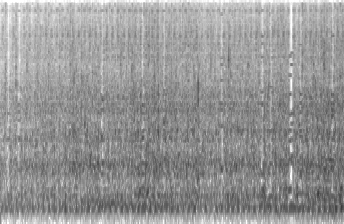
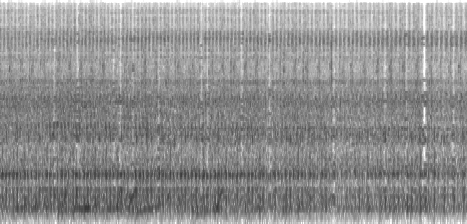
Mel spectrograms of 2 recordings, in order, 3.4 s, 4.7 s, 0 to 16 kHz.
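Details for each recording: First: Late-1990s Mercury 5 hp two-stroke outboard, yard-sale repair, running in a water barrel in gear with a hair of throttle after idle adjustment: steady even buzzing idle, no misses or surging. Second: Late-1990s Mercury 5 hp two-stroke outboard, yard-sale find, running before air-fuel mixture adjustment: buzzing idle with a ragged, uneven beat and some spitting, idling poorly and rough. Cause suspected, not confirmed.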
